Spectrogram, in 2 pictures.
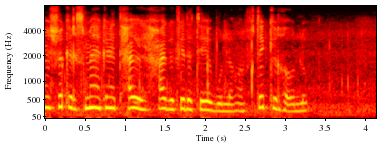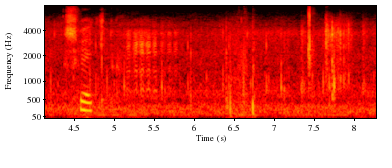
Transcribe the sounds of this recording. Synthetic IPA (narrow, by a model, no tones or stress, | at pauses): meʃfæːkeɾʔesmæːhækæːnet̪ħaːɡæħaːɡæked̪æt̪eʔbwlːæmːæʔæft̪ækeɾɦæʔuːlːæk | meʃfæːke̥ɾ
